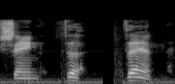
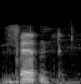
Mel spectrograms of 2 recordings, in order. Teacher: you had used a Spanish D sound, saying den. Okay. Remember, we want to pronounce that th, saying then.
